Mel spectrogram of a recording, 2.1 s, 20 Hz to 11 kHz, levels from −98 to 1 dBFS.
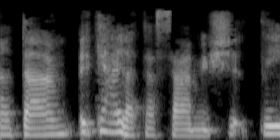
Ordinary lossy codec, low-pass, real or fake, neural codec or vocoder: MP3, 32 kbps; 9.9 kHz; fake; codec, 44.1 kHz, 2.6 kbps, SNAC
